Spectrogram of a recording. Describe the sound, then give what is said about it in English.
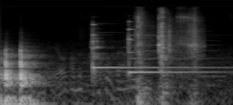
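A doorbell rings with two bright chime tones, ding then dong, each ringing out and lingering. A voice speaks briefly before it, and rustling bursts follow over the fading tone. “Oh, someone's at the door,”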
